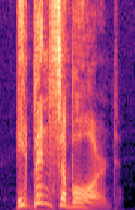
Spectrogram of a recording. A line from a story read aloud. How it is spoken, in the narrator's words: Urza shouted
